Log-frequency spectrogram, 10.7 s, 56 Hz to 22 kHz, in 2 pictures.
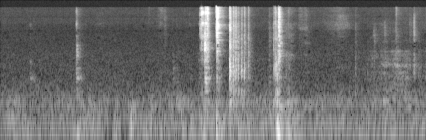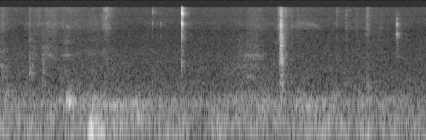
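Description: Small plastic clicks and taps from handling a screwdriver and the parts of a 1:8 scale model car. A quick cluster of sharp clicks comes about two and a half to three and a half seconds in, the loudest part, with a few fainter single clicks later on.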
